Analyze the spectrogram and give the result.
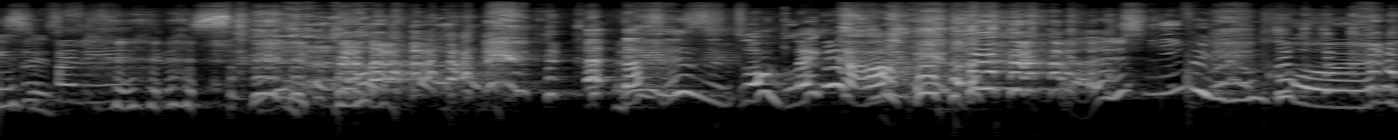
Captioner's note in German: lacht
